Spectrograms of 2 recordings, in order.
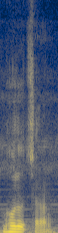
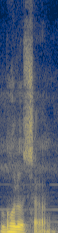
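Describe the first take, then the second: No difference in how they are said.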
